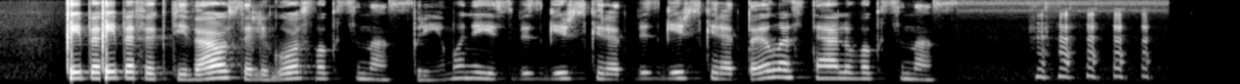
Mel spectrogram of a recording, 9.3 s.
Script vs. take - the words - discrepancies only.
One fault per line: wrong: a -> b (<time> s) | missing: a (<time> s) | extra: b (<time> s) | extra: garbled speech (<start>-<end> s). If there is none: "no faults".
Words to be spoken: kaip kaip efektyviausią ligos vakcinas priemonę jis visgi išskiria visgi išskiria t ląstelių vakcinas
no faults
